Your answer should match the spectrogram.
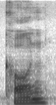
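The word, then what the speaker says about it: Cohn: If you could spell it out for me, that would be great. Yeah, it's Con.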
